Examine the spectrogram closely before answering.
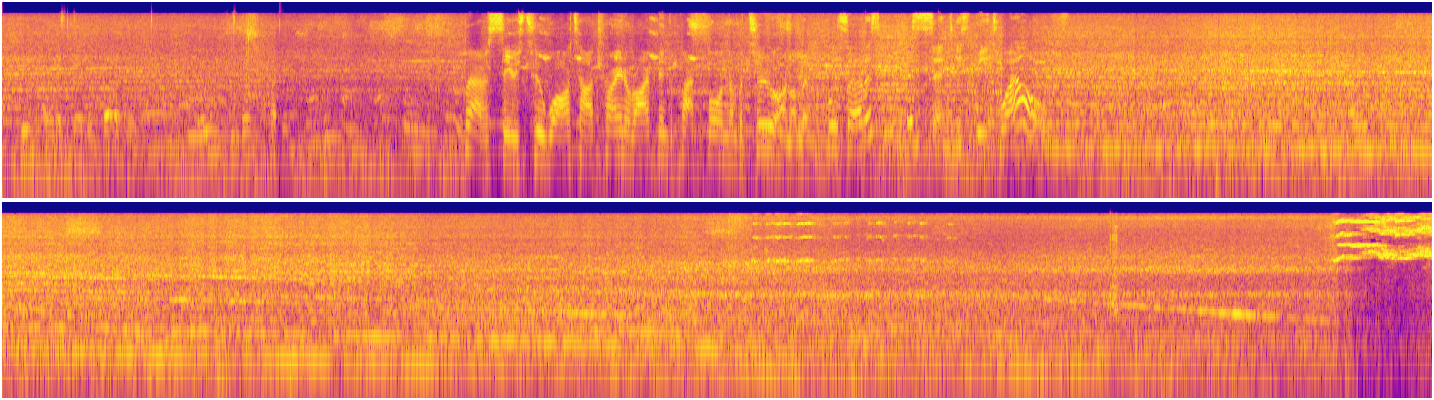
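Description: An electric train's motors whine and hum, falling in pitch as it slows to a stop.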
